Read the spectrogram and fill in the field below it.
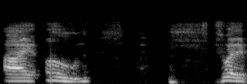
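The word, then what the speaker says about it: Iona: It's ION, but it's not Ion. It's Ione. That's the way they pronounce it here.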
